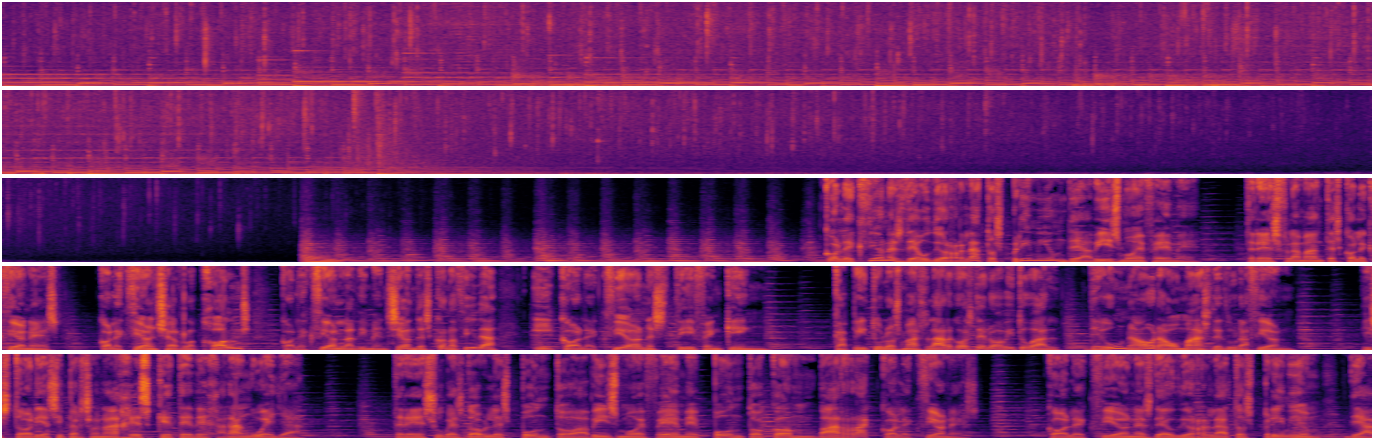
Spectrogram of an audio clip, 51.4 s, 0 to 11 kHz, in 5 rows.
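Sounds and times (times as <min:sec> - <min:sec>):
sustained musical drone: 0:00.0 - 0:17.3
music passage: 0:00.0 - 0:17.4, 0:22.8 - 0:26.9
steady dense rain: 0:00.0 - 0:22.8
speech: 0:26.9 - 0:51.3.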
